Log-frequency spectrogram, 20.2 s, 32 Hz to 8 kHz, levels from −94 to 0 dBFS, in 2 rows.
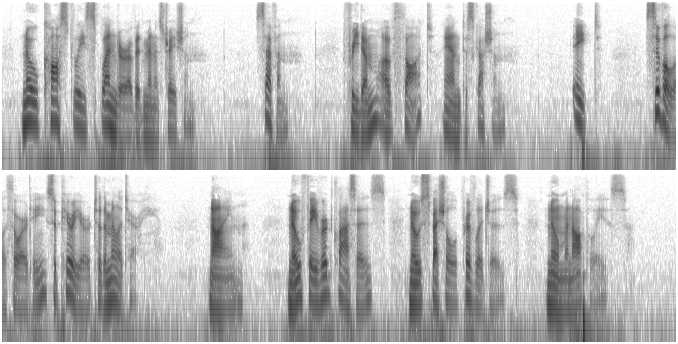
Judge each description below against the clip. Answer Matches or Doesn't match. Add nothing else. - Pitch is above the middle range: Doesn't match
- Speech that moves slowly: Matches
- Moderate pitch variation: Doesn't match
